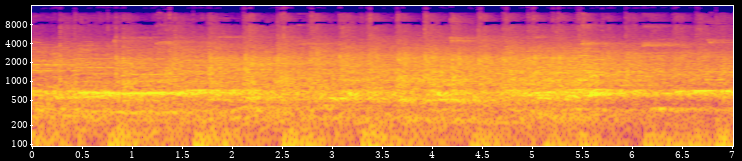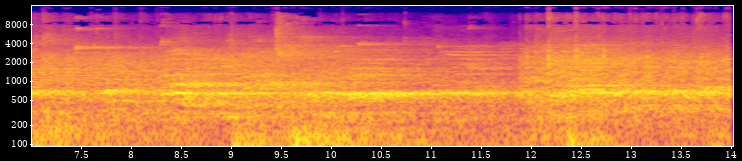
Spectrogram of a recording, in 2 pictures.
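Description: A basketball bounces on a wooden floor as players dribble.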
